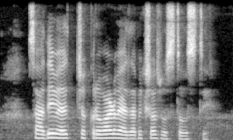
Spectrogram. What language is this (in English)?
Marathi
